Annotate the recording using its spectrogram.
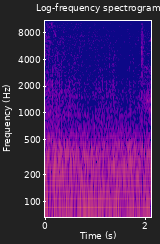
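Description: Low, steady rumble with no distinct events.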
